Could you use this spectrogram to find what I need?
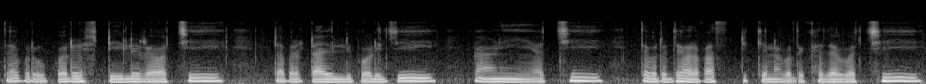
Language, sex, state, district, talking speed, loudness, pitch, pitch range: Odia, male, Odisha, Khordha, 125 wpm, -15 LUFS, 135 Hz, 125-155 Hz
